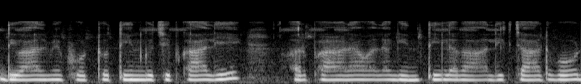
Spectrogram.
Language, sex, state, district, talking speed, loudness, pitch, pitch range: Sadri, female, Chhattisgarh, Jashpur, 165 wpm, -14 LUFS, 215 Hz, 210-215 Hz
